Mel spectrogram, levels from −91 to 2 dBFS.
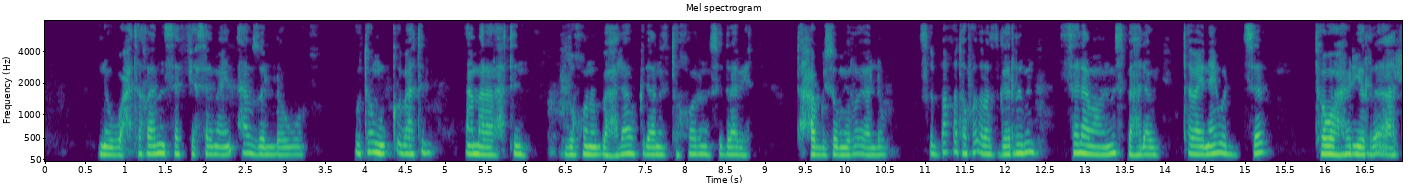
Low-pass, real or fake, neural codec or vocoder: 7.2 kHz; fake; vocoder, 22.05 kHz, 80 mel bands, Vocos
